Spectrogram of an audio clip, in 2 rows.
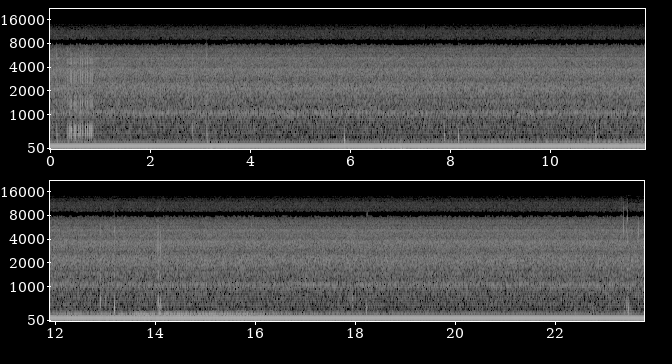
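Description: Western Digital RE 4 TB 7200 rpm hard drive spinning steadily: a constant low hum under a faint hiss, with a few faint ticks here and there and a sharper click just before the end.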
